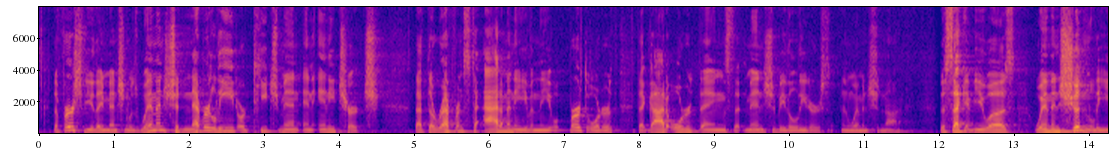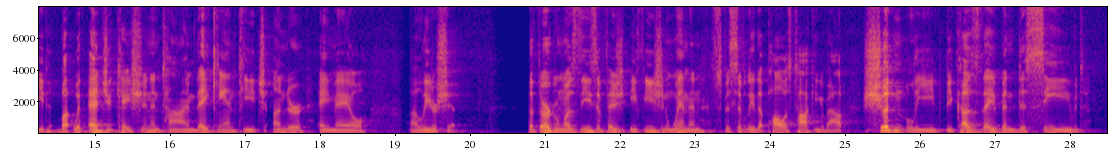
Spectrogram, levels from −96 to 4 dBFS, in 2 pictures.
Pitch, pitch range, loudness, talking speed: 125 Hz, 110-145 Hz, -33 LUFS, 165 wpm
